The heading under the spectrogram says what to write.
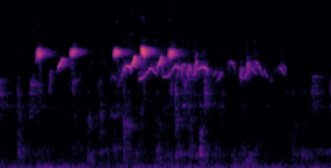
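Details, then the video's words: Tit singing, likely caged indoors: clear high whistled phrases with rising and falling slurred notes, bursts of rapid sweet notes repeated over several seconds, with a low background hum. "تغريد طائر الحداد(القرقف) مبدع تبارك اللهchant de oiseaux messange"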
